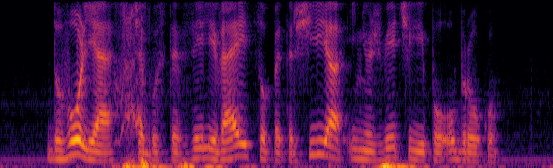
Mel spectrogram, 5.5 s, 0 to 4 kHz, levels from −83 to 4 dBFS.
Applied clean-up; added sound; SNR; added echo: none; Zipper (clothing); 1 dB; none.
